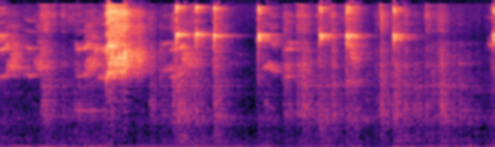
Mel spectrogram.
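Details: Pair of green Fischer's lovebirds giving thin, high squeaks and short sharp chirps in quick, uneven succession, with one louder squealing burst near the start.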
